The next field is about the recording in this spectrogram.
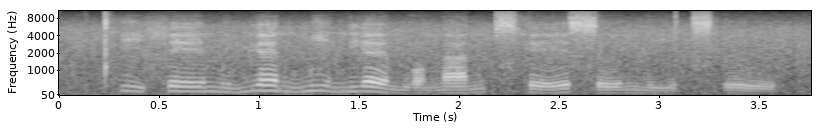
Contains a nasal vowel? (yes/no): no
